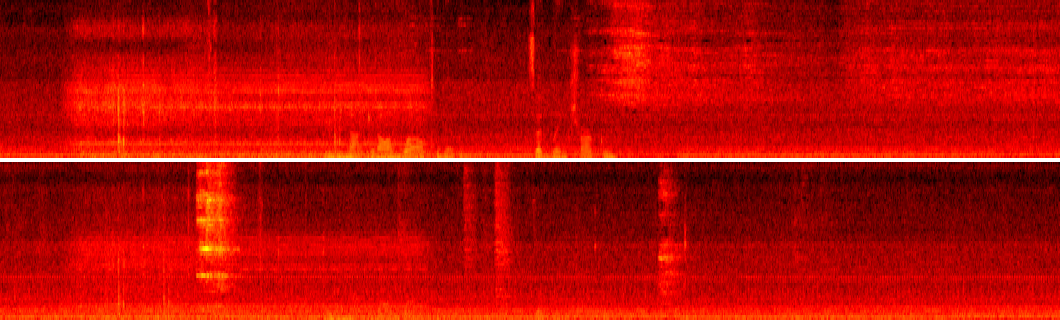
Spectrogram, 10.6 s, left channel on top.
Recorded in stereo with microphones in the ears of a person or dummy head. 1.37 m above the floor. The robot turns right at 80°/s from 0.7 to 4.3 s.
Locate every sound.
3.2 s a woman speaking: 20° left, 0.7 m; by 6.3 s 105° left, 0.7 m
